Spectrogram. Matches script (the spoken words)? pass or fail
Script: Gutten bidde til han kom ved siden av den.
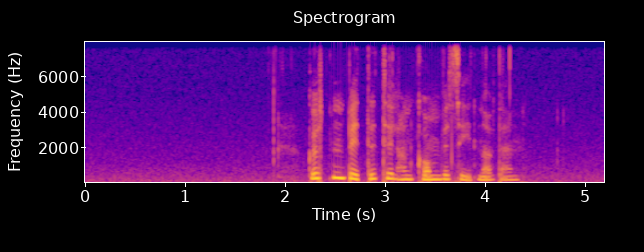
pass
